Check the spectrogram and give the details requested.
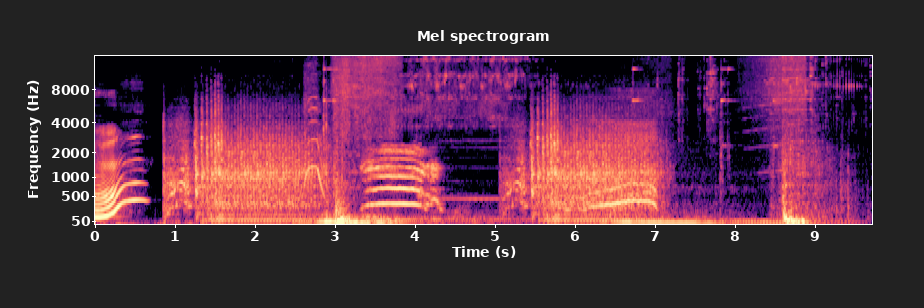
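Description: Tractor engine running with a steady low rumble, overlaid by a few brief swooping tones: one dips and rises at the start, one arches up and down about three and a half seconds in, and one rises near seven seconds.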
